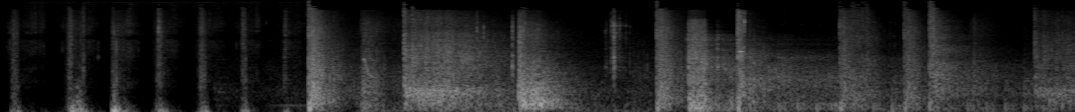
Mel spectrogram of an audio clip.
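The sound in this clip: Gunfire erupts while people are being shot at during a getaway: a string of separate sharp, loud cracks gives way to denser, overlapping bursts of rapid shots, with no voices.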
